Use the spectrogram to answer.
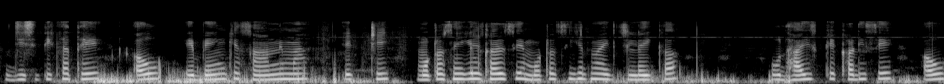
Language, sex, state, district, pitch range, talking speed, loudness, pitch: Chhattisgarhi, female, Chhattisgarh, Raigarh, 215-250 Hz, 145 wpm, -17 LUFS, 240 Hz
